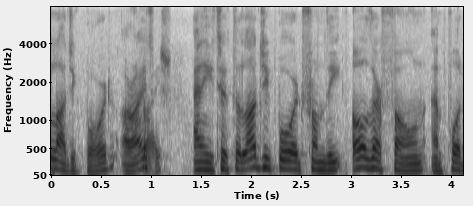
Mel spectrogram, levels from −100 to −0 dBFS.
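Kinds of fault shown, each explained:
Comfort noise in place of the background: From 1.20 to 1.42 s the room's textured background gives way to a smooth, featureless hiss about 3 dB quieter, likely synthetic fill generated while transmission paused. Unlike a voice-detector dropout, no speech is lost, only the background's detail.
Sound dropped by the voice detector: At 3.42 s a brief 20 ms piece of speech vanishes into steady noise, likely because the detector mistook that quiet moment for background and stopped sending. What separates it from plain comfort noise is that actual speech content disappears.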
